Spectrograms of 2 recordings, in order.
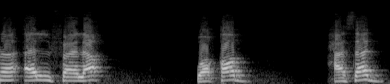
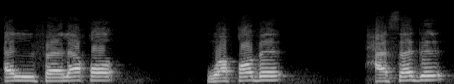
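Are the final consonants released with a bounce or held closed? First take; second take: held; bounced. First: The final consonants stay closed without a release. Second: The final consonants are released with a slight bounce. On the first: The speaker calls it wrong. "لا يقولون" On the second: The speaker calls it right. "بل يخرجونه بالتباعد كما ذكرنا"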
